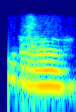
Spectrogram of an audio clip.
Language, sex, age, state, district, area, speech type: Odia, female, 45-60, Odisha, Sundergarh, urban, conversation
